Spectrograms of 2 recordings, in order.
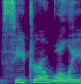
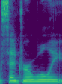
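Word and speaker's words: Sedro-Woolley: It was in the Cedro Woolly area. I was saying Cedra Woolly, and I did not realize I was saying it wrong.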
